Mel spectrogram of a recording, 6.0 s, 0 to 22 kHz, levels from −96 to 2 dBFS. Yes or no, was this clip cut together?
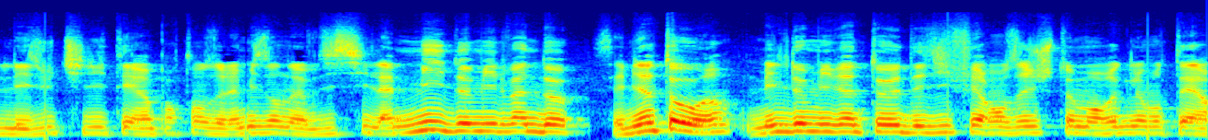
yes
